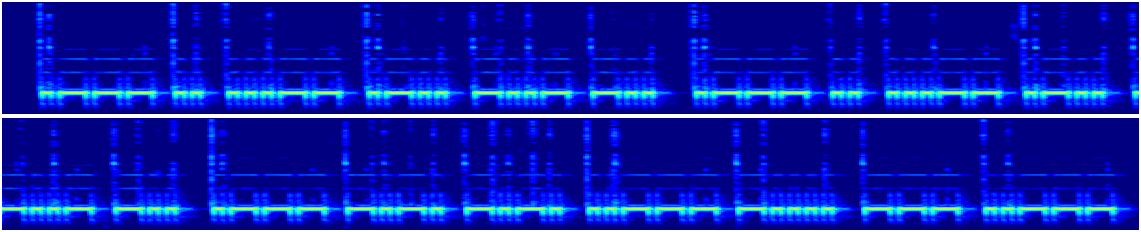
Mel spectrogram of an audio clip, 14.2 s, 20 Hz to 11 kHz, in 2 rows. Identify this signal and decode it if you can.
Morse code, heard as a keyed tone, about 22 wpm, 660 Hz. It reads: JI3LXD JI3LXD JCC26O2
